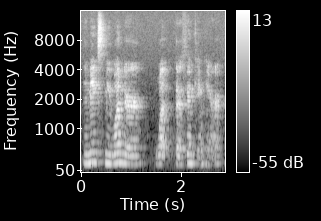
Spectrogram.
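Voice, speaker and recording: A woman teacher reading a storybook aloud to young children, with slow, expressive, drawn-out emphasis. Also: medium pitch. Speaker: first-grade teacher. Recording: roomy echo, from far off.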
